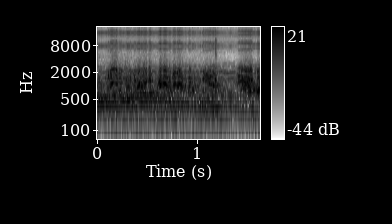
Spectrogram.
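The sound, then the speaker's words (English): Several dogs bark and yip at once in a loud, continuous, overlapping clamor, with excited high yelps mixed among the deeper barks. “Killer dogs he had not yet learned to tame.”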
